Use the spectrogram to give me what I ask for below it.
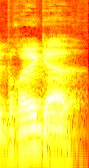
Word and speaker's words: Bredgade: Men hur uttalar man egentligen Bredgade 62? – Ja, prova. – Om, du, om jag ska följa din regel utan att, utan att uttala det, då skulle det bli Bröger.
